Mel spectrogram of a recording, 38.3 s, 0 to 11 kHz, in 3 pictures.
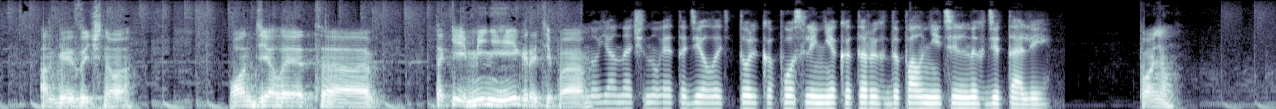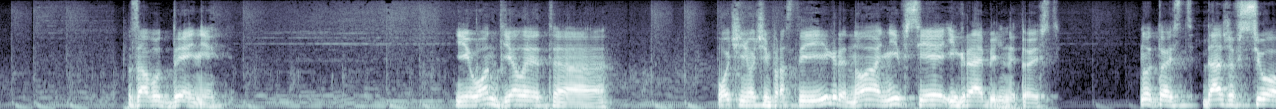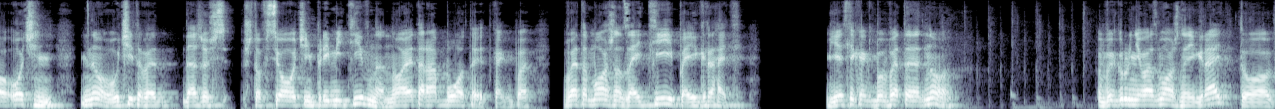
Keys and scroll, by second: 13.6 ctrl+z, 13.6 y.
